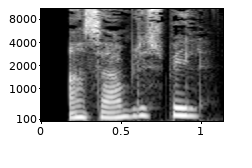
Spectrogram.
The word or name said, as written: ensemblespil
